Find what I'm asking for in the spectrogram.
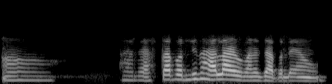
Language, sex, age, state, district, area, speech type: Assamese, female, 30-45, Assam, Lakhimpur, rural, conversation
